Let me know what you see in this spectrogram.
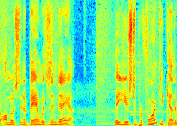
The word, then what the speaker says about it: Zendaya: Zendaya, yep.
